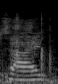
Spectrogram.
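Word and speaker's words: Tighe: Can you say your first and last name and spell it? My name is Ty.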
